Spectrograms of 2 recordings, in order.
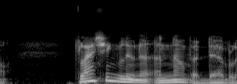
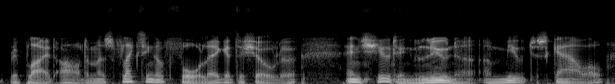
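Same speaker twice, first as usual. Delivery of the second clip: ordinary delivery, nothing marked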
